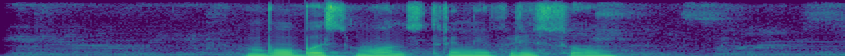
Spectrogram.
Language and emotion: Russian, neutral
